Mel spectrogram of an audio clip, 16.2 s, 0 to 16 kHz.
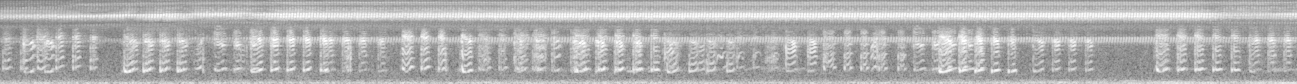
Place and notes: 青蛙阿婆ㄟ家, 埔里鎮桃米里, Taiwan - Walking in the bush
Ecological pool, Frog chirping, Insect sounds, walking In Bed and Breakfasts
Nantou County, Puli Township, 桃米巷11-3號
